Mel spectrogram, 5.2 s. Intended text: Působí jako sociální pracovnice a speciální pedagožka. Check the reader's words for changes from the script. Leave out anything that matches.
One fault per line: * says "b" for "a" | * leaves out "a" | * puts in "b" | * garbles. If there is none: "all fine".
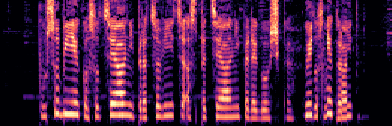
* garbles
